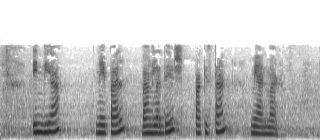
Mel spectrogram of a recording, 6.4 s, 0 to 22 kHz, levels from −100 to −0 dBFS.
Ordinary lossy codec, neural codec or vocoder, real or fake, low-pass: MP3, 24 kbps; vocoder, 22.05 kHz, 80 mel bands, HiFi-GAN; fake; 7.2 kHz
